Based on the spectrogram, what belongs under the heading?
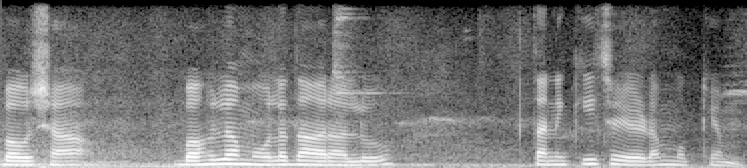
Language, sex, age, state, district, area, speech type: Telugu, female, 30-45, Andhra Pradesh, West Godavari, rural, spontaneous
